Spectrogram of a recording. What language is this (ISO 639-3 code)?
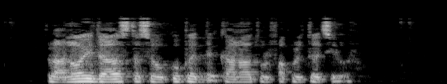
ron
